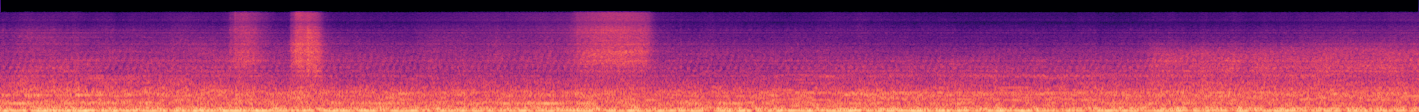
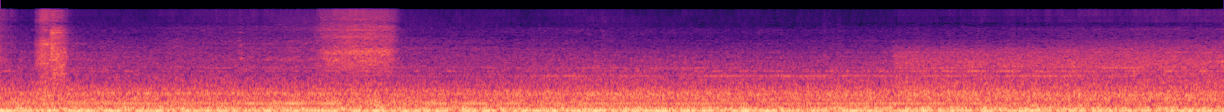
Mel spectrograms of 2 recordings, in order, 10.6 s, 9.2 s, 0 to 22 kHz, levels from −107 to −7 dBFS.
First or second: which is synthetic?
first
